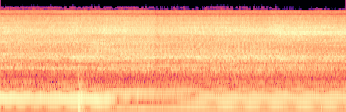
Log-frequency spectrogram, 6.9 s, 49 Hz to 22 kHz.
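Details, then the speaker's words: Range Rover four-cylinder petrol idling cold in the morning with a steady even hum and no misfire, after replacing all four spark plugs; previously misfired when cold with P0300/P0303 codes, now no faults. "तो ये अभी सुबह के time में मैं start किया हूं और एकदम ही नॉर्मल गाड़ी है जैसे कि थोड़ा भी मिसिंग नहीं कर रही है"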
